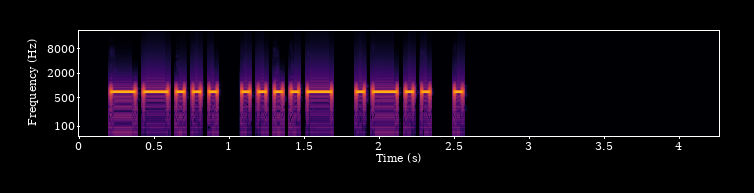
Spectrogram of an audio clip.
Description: Morse code, heard as a keyed tone, about 22 wpm, 700 Hz. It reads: 74LE
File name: practice / 22wpm / Four Letter-Number Combinations - 22wpm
